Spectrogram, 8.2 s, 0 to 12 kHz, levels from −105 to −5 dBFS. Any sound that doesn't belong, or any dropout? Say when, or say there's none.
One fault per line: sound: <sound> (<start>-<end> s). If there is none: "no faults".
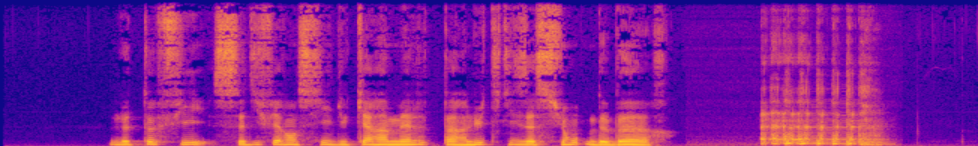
sound: throat clearing (6.3-7.5 s)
